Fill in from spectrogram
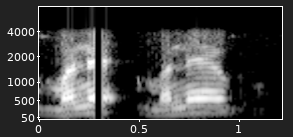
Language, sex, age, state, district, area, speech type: Gujarati, male, 18-30, Gujarat, Morbi, urban, conversation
